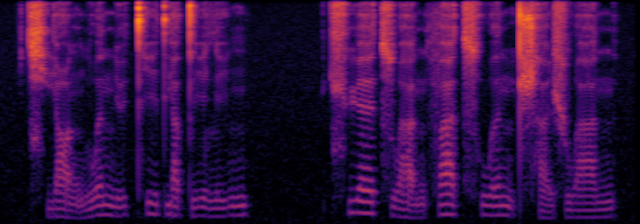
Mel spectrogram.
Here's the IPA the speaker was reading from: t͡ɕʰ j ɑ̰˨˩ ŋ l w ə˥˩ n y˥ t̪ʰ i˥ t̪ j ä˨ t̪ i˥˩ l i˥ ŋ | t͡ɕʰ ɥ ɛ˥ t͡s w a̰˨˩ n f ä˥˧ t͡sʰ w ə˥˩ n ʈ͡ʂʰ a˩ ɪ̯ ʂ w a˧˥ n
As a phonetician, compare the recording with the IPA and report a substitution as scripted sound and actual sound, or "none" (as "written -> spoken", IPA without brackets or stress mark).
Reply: none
